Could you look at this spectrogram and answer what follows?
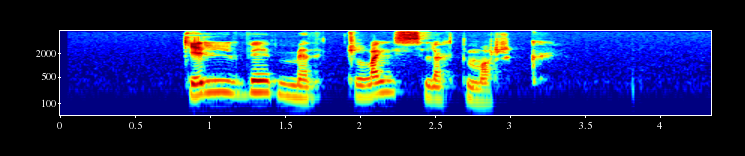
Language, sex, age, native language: Icelandic, male, 20-29, Icelandic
